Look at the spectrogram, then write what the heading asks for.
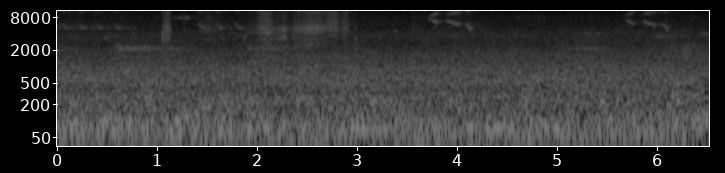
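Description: Near silence: faint outdoor ambience with a few short, high bird chirps now and then, and a brief soft hiss about two seconds in.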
